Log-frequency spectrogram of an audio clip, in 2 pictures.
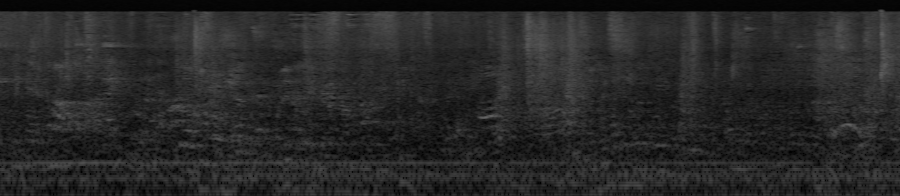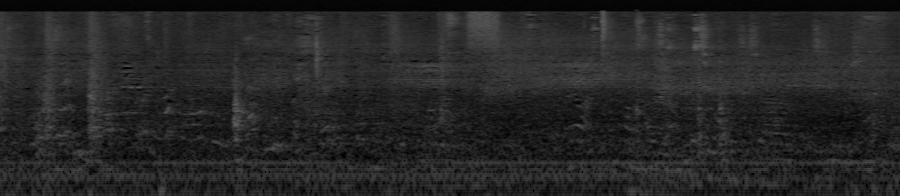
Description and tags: ZKM Karlsruhe Indoor Bistro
